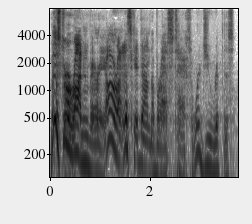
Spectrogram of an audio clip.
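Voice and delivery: lightly hammed-up courtroom interrogator; playing at a prosecuting attorney; mock prosecutor. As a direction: open loud, then settle into questioning the accused. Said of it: "prosecuting attorneys in the entertainment".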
